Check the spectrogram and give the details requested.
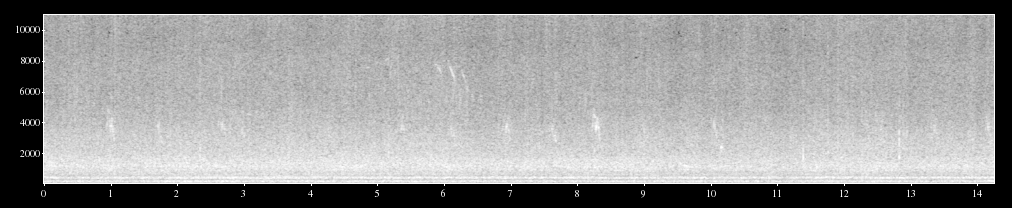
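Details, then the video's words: Bees swarming in and out of their hive in spring amid blooming flowers, filmed on a Canon camera: a dense, steady buzzing drone with low humming bands, and faint high bird chirps scattered throughout. "1 Hour of a Beehive ASMR"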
